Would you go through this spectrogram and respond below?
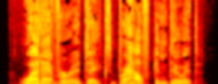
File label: The broadcast voice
